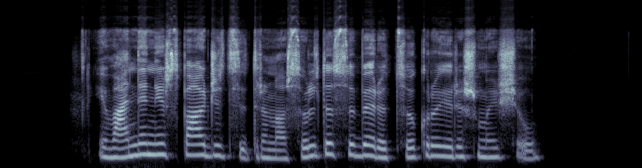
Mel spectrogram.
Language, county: Lithuanian, Kaunas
